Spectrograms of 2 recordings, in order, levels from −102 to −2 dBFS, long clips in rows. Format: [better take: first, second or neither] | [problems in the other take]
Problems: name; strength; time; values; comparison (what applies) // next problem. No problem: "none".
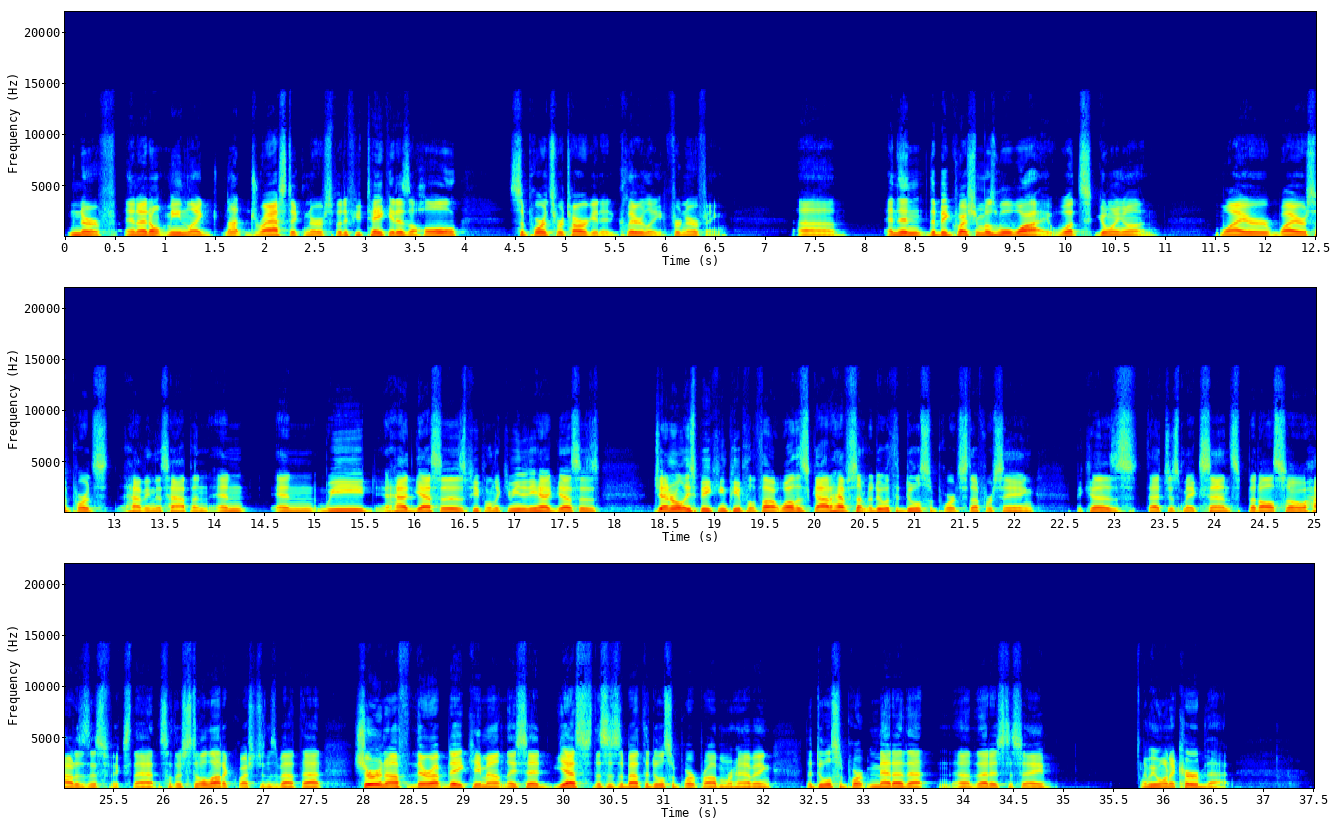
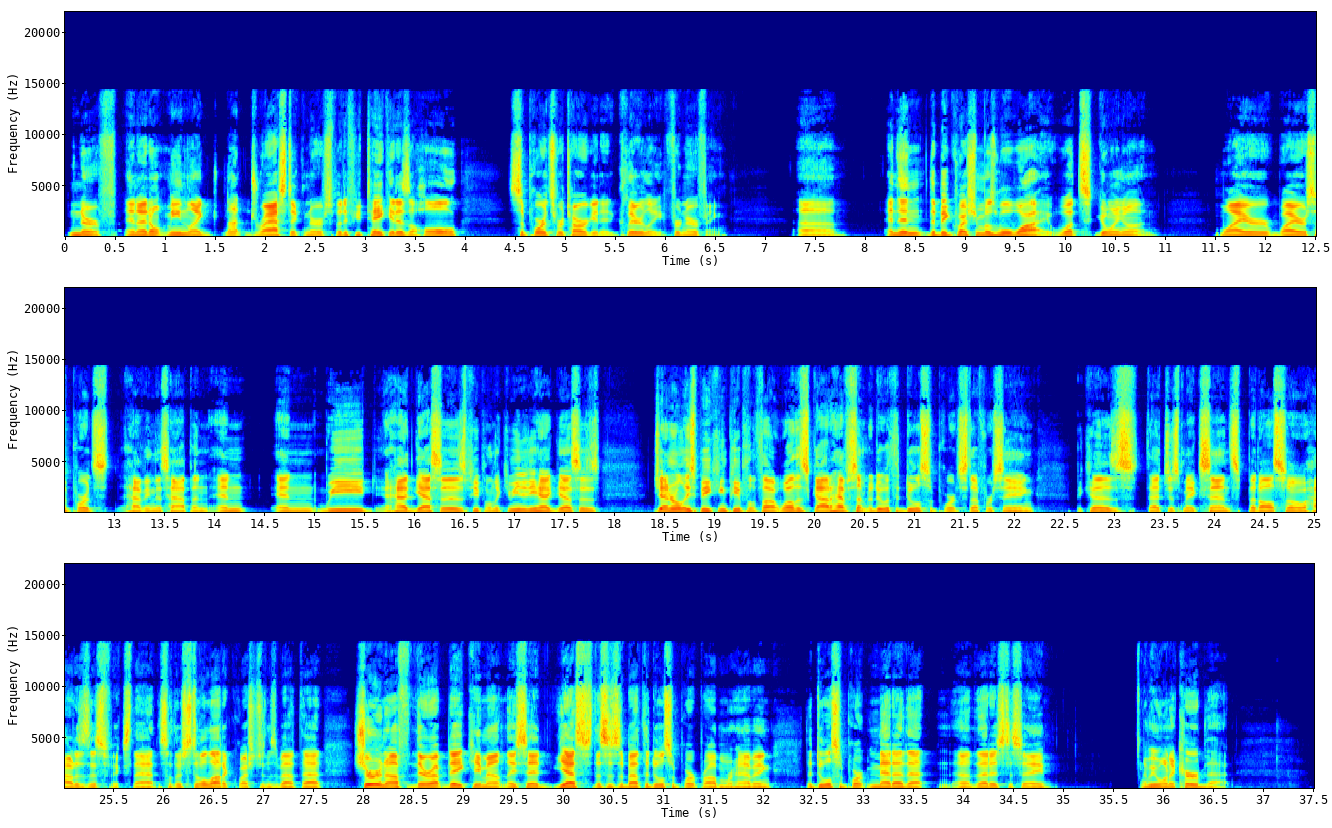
second | muffled; very; fading above 3 kHz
